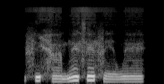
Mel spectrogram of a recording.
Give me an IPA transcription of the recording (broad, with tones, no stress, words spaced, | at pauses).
fĩ˧hã˨ bɛ̃˦˨sɛ̃˦ feː˨wɛ̃˧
